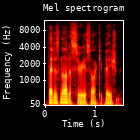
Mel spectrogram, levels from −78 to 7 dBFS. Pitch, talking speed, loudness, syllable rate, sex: 85 Hz, 230 wpm, -18 LUFS, 7.1 syllables/s, male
